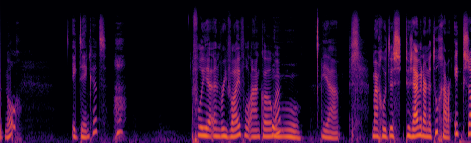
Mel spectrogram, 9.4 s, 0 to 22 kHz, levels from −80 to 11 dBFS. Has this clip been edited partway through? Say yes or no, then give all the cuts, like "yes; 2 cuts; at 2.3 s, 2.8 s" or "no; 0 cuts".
yes; 2 cuts; at 2.2 s, 8.0 s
